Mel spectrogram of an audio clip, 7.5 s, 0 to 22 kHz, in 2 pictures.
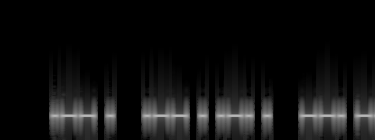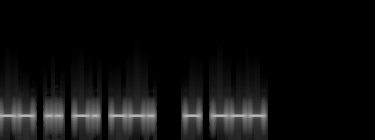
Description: Morse code, heard as a keyed tone, about 26 wpm, 700 Hz. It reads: WE WERE GOING TO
